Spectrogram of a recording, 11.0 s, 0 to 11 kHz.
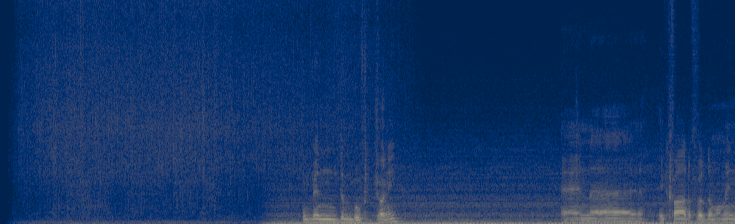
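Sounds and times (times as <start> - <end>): hose spraying onto wooden deck: 0.1 - 6.1
low steady hum: 3.8 - 11.0.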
